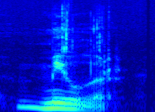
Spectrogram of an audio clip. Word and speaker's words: Мюллер: Міллер забив на 33-й після вкидання за бокової. Е, так, хоч е, писали його прізвисько Мюллер, вимовляли бразильці саме Міллер.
